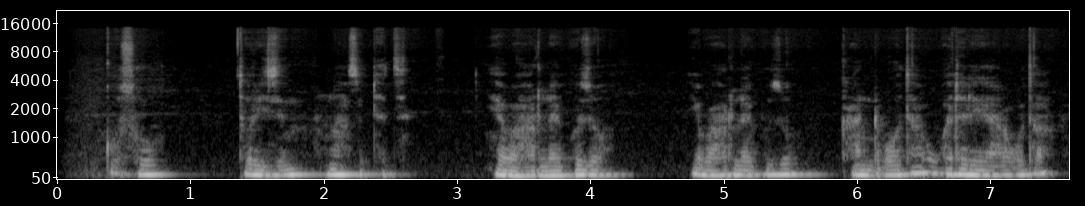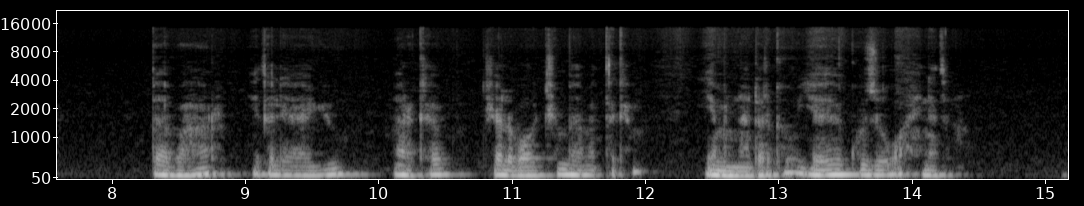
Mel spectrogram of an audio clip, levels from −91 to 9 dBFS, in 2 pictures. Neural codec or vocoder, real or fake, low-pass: none; real; 14.4 kHz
